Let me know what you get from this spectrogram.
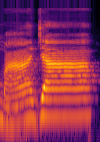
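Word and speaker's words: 맞아: Karena ji pindah ke atas alias posisinya berubah jadi di tengah, maka pelafalannya kembali ke bunyi semula, yaitu kembali menjadi vokal eh menjadi bunyi J. Maka pelafalan ini yang benar adalah nomor satu. Maja.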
